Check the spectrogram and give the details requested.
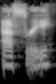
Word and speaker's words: Afri: By prefacing Cobra with Afri, and they were insistent that it be pronounced Afri, they emphasized a Pan-Africanist vision and consciousness, and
